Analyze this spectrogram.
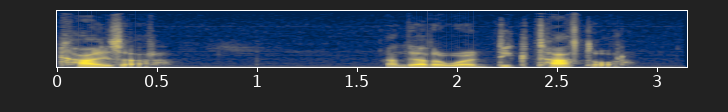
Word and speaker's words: Caesar: the answer okay so a lot of people would have said Caesar but his name in classical pronunciation would actually be pronounced Kaiser and the other word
